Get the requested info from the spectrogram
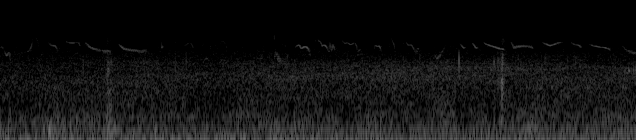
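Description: Faint bird song, a run of short, high, falling chirps, over near silence and a low steady hum.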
